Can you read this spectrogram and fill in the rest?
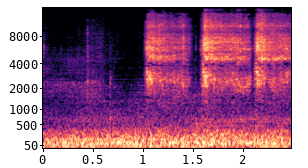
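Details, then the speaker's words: Release bearing from a transmission fitted with an Exedy clutch, turned by hand: three short dry rasping bursts over a low rumble; old, grimy bearing, owner unsure it is bad but replacing it. "you guys hear that i don't know if that's indicating that it's bad or whatever the case may be but uh uh yeah i'm just gonna change it because you can see how old and grimy this thing is"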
